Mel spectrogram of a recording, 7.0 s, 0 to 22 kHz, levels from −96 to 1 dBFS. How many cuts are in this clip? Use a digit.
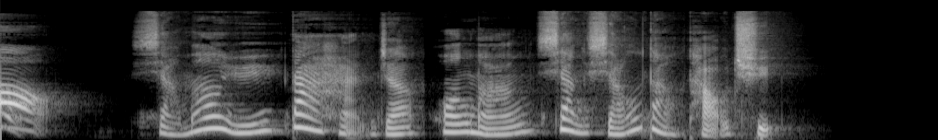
1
